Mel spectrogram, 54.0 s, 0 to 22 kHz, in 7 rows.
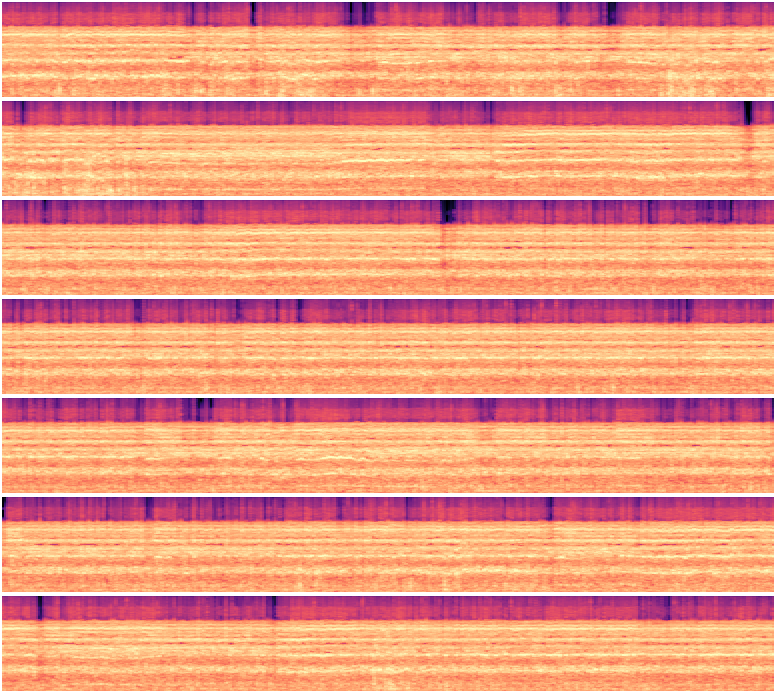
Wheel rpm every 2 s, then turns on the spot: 230, 220, 230, 230, 210, 220, 220, 220, 230, 230, 230, 230, 230, 230, 230, 230, 220, 220, 230, 230, 230, 230, 220, 220, 230, 230, 230.
none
